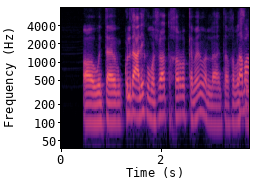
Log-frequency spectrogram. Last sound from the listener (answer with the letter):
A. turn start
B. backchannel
A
